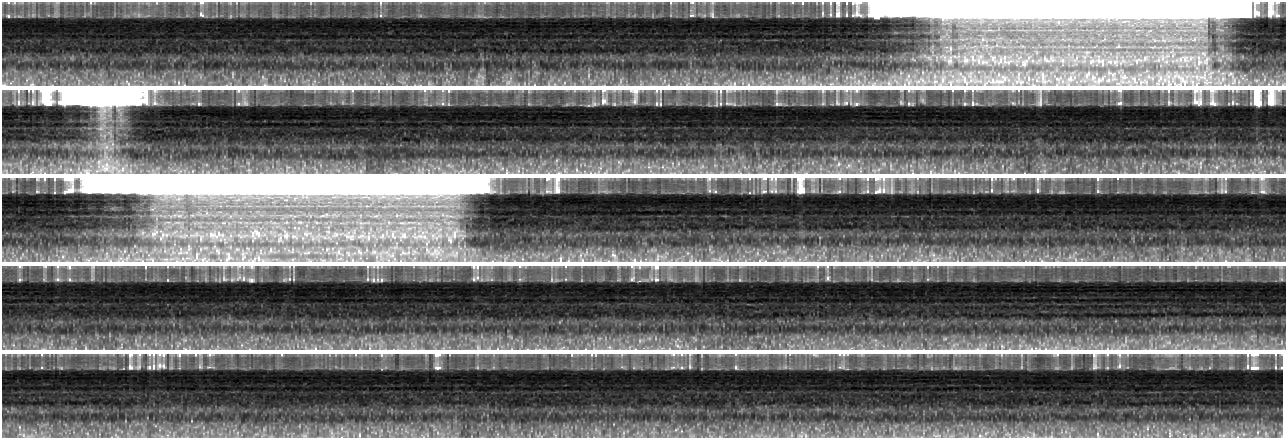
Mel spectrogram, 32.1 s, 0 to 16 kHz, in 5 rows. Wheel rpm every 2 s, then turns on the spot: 230, 210, 10, 110, 220, 230, 120, 40, 220, 230, 230, 230, 230, 220, 230, 230.
none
